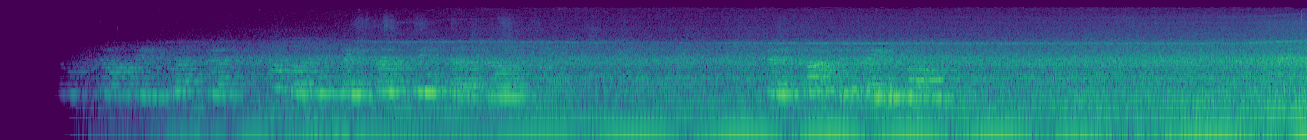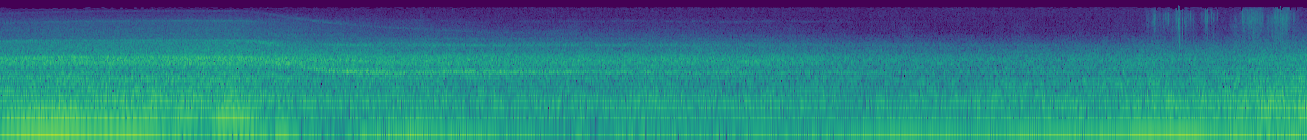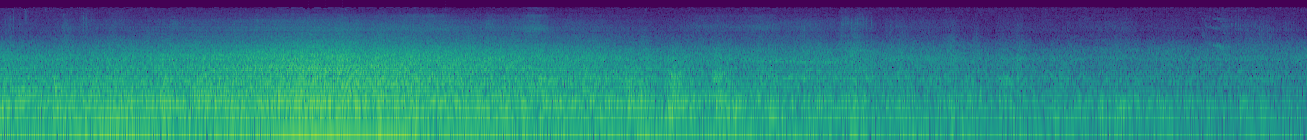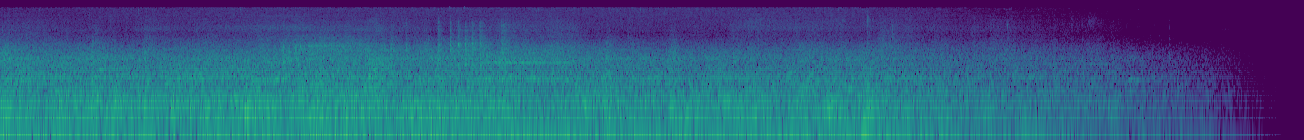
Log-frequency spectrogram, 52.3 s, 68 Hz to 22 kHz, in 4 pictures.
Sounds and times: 0.6s railway station announcer 10.9s
0.7s train leaving the station 51.7s

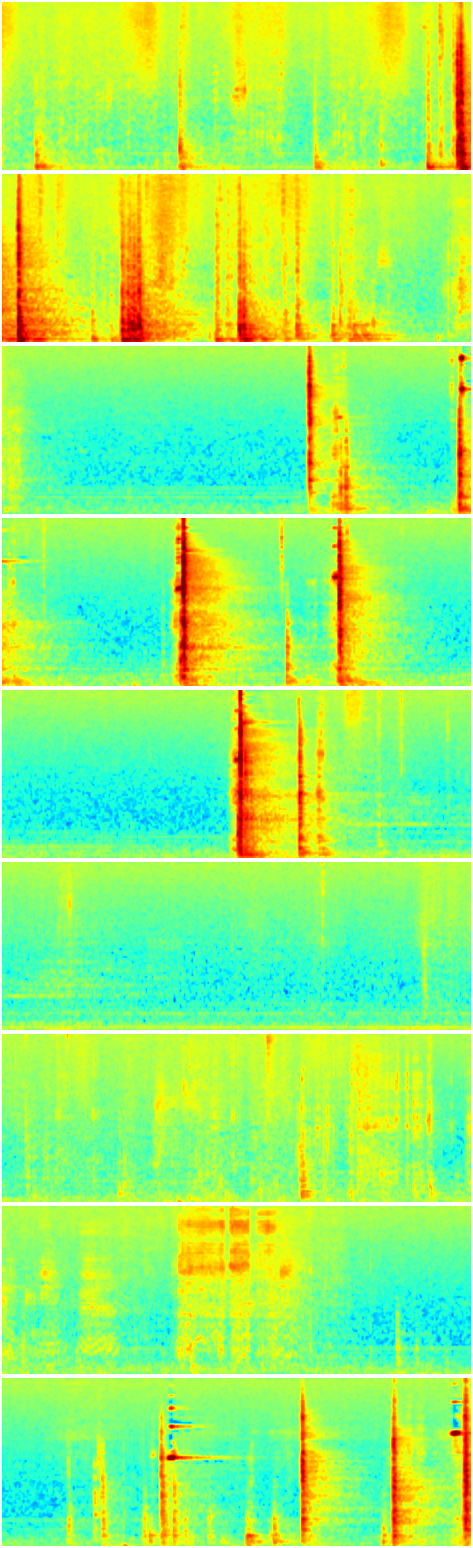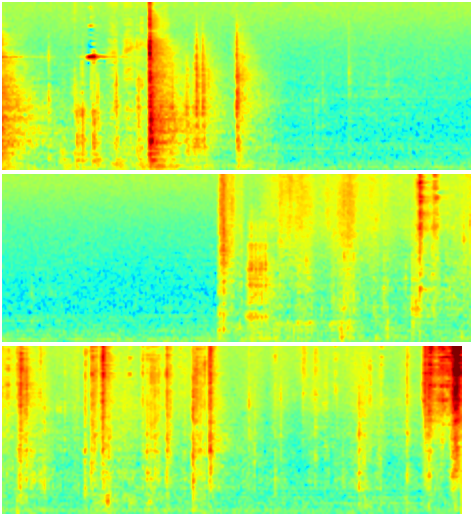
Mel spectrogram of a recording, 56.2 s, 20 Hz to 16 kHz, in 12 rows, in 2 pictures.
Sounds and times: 4.3s creaking stairs 9.3s

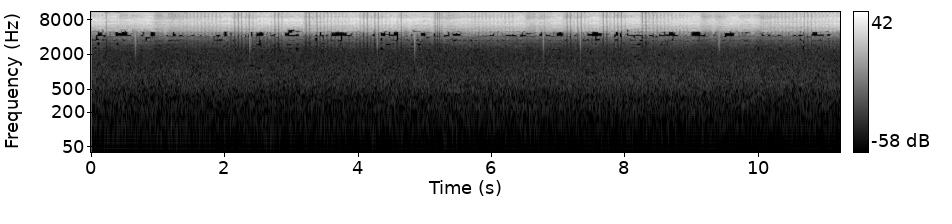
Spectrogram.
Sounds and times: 0.0s cicadas chirping 11.2s

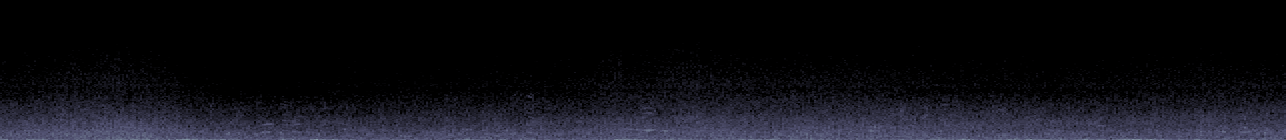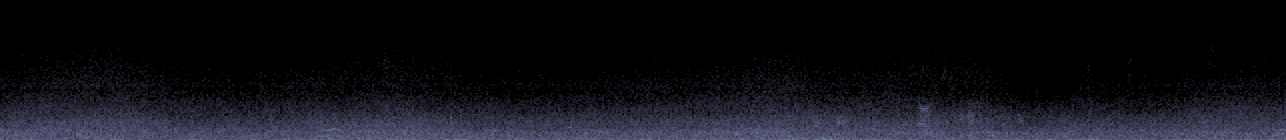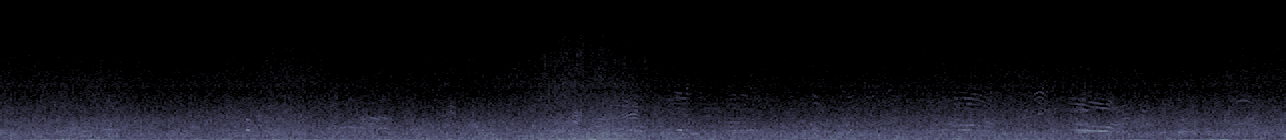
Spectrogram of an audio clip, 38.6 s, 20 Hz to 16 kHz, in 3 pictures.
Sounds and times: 0.0s waves on the sand 38.5s
35.1s kids playing and screaming 38.4s

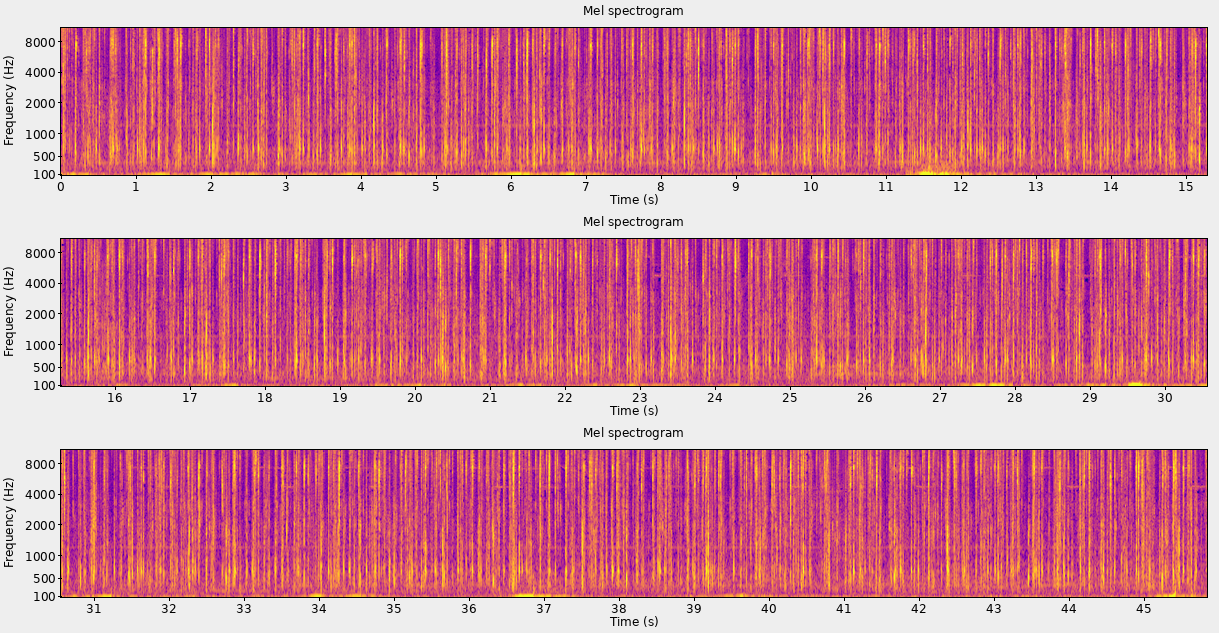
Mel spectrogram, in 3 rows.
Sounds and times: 0.0s drops of water falling on the ground from the eaves 45.8s
23.0s small birds 25.1s

